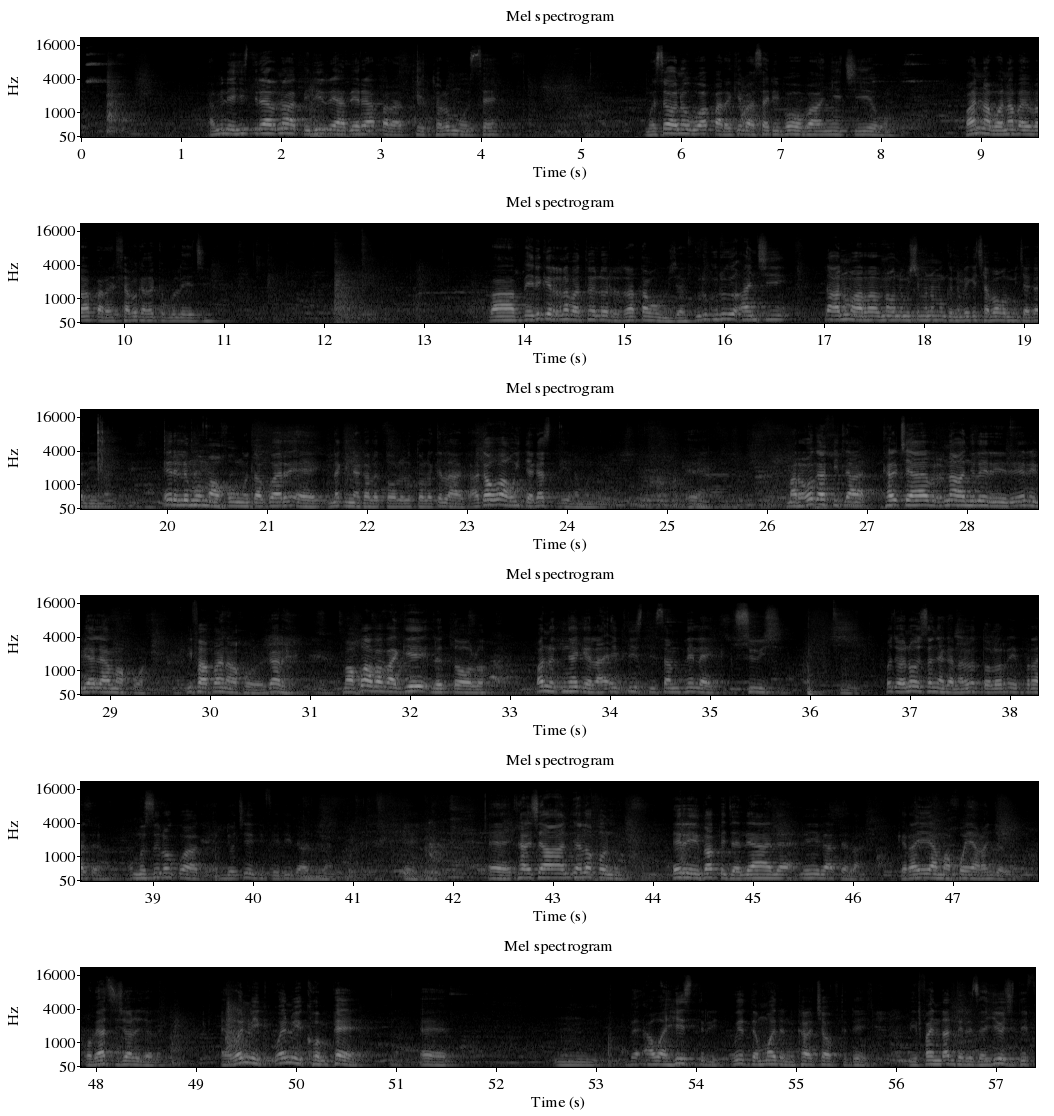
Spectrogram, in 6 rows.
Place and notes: Mphahlele, South Africa - Kgagatlou Secondary School
Keleketla! Library workshop for publication at Kgagatlou Secondary school in Ga-Mphahlele. The purpose of the workshop was towards developing new content for our second publication 58 Years To The Treason Trial.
